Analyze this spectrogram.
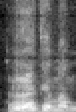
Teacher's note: जीम पे खलखले सगरा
